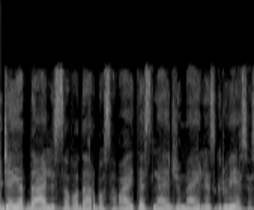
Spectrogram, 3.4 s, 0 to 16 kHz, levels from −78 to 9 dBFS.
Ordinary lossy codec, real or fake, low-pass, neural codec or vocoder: AAC, 48 kbps; real; 10.8 kHz; none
